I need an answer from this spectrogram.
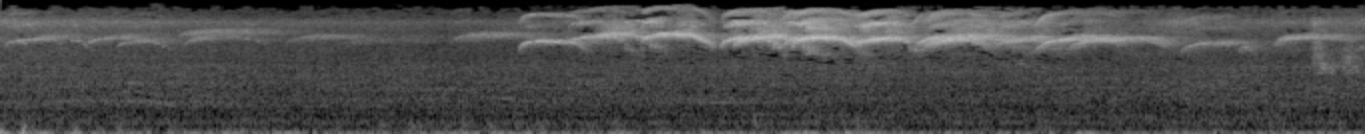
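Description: Small birds chirping: a fast run of short high chirps, about four a second, faint at first and thickest from about two and a half seconds in, over a low rumble.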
